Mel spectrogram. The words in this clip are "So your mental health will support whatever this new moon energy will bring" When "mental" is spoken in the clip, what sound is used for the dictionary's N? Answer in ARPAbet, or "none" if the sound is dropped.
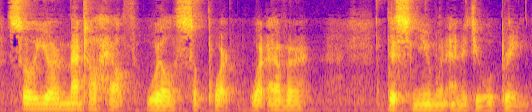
N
